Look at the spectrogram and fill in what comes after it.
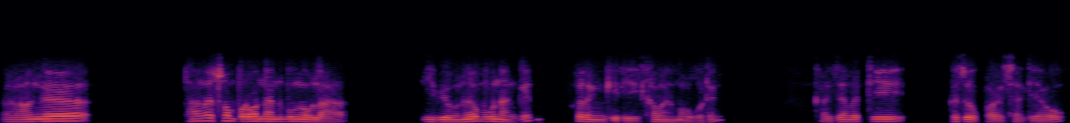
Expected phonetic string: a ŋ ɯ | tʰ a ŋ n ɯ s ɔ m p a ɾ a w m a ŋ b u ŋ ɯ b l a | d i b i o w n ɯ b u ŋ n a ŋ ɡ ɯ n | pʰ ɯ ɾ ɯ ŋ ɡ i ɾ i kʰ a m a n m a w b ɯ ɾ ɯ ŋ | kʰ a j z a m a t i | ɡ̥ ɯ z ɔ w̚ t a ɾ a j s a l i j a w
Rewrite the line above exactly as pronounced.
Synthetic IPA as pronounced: a ŋ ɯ | tʰ a ŋ n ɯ s ɔ m p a ɾ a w n a n b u ŋ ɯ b l a | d i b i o w n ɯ b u ŋ n a ŋ ɡ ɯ n | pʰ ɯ ɾ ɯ ŋ ɡ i ɾ i kʰ a m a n m a w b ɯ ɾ ɯ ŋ | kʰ a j z a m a t i | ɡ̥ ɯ z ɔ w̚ p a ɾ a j s a l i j a w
